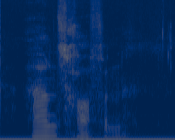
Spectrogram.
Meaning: to purchase, to buy
- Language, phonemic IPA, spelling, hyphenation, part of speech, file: Dutch, /ˈaːnˌsxɑfə(n)/, aanschaffen, aan‧schaf‧fen, verb, Nl-aanschaffen.ogg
